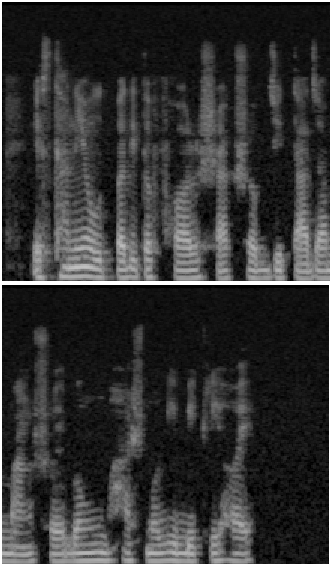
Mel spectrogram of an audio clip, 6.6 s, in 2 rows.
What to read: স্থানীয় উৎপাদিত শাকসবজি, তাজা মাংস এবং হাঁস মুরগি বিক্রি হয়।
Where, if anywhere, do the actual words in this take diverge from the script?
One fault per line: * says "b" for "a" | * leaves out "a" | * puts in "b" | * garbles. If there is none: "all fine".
* puts in "ফল"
